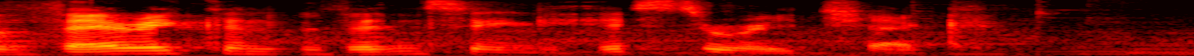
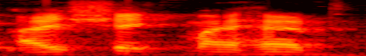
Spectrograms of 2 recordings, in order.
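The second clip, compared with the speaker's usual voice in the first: ordinary delivery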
